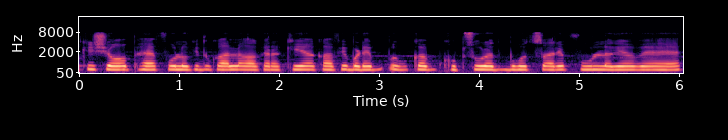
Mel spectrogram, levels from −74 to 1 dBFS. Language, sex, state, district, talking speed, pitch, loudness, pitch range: Hindi, female, Uttar Pradesh, Muzaffarnagar, 190 wpm, 210 Hz, -16 LUFS, 210-215 Hz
